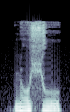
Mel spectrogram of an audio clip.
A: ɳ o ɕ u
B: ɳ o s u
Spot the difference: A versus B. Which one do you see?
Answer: A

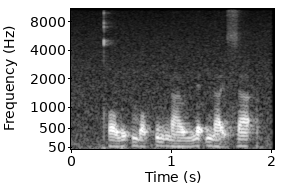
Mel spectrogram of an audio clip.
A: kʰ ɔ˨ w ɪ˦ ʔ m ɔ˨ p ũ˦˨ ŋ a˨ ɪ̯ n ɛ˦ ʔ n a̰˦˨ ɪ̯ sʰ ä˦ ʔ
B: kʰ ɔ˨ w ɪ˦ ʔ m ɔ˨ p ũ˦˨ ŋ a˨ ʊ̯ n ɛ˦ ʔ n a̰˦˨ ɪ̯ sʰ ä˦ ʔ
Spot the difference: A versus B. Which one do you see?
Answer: B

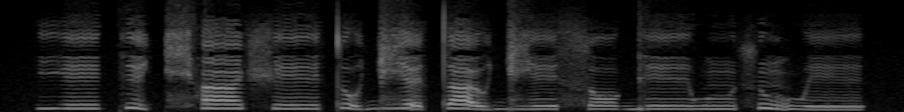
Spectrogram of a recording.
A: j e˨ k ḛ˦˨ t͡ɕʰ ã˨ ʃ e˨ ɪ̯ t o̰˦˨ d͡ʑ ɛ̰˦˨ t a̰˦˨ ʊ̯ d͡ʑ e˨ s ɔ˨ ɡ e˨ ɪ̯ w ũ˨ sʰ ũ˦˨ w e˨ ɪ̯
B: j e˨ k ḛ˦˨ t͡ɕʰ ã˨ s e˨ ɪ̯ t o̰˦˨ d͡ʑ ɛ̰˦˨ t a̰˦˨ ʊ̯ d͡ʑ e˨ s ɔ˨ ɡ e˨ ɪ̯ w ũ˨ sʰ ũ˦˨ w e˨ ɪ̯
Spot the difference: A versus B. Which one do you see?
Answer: A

